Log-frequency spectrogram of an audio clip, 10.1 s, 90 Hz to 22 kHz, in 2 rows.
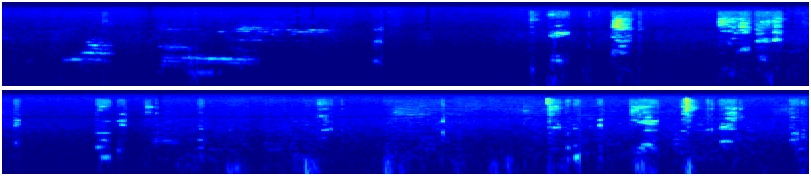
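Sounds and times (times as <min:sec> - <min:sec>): faint broken speech over video call: 0:00.0 - 0:10.0.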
